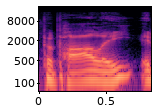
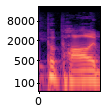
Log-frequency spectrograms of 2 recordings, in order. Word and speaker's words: Papali'i: So Josh Papali, it is Papali, by the way, not Papali'i.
